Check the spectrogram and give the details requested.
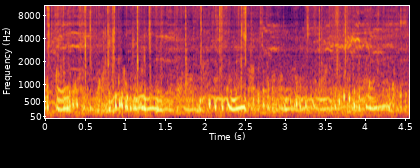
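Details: Hungry, bottle-fed pigeons calling for food, giving continuous low, quavering, wobbly squeals that bend up and down in pitch in close succession, loud and near, set against faint knocking.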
